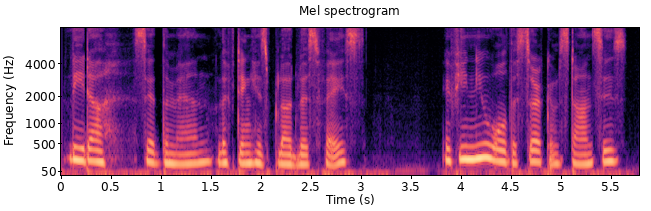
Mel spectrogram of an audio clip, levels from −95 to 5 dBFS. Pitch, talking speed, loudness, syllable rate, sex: 175 Hz, 145 wpm, -15 LUFS, 4.4 syllables/s, female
